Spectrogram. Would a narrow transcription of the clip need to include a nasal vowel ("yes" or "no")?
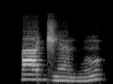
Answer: yes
